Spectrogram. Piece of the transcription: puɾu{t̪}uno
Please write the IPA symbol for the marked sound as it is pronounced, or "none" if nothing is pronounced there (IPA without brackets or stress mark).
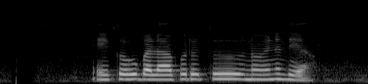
t̪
